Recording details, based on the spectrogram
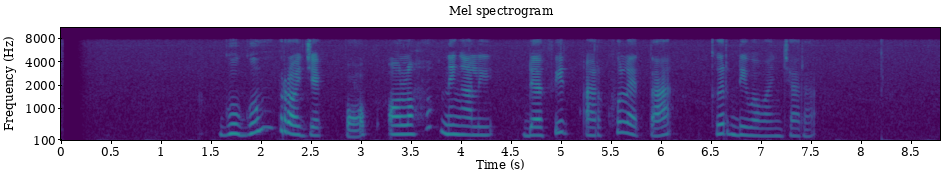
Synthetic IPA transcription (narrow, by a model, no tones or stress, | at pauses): ɡuɡumpɾɔd͡ʒɛk̚t̪̚pɔp̚ɔlɔhɔk̚nɛŋali | dafit̪̚arkʰulɛt̪a | kɨrdiwawaɲt͡ʃaɾa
